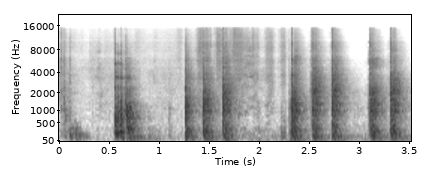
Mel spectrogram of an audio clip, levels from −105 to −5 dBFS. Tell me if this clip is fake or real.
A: fake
